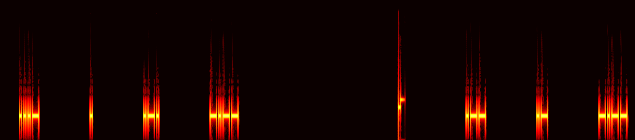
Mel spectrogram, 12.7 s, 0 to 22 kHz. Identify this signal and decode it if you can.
Morse code, heard as a keyed tone, about 27 wpm, spaced as for 8 wpm, 690 Hz. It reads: VERY WAY
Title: 8x Character Spacing - Top 200 Words - 28wpm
